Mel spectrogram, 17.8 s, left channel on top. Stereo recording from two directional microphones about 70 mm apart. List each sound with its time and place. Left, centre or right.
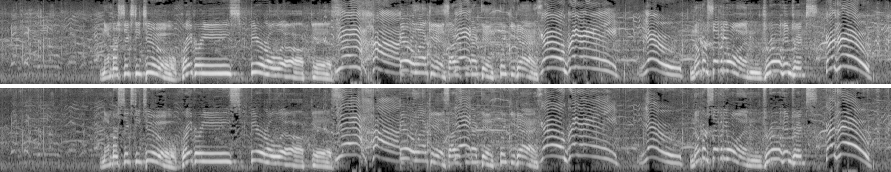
2.0 s speech: right
3.6 s speech: centre
4.0 s speech: right
6.8 s baby cry: right
8.2 s speech: right
8.5 s speech: right
11.7 s a sound: centre
12.8 s cat: centre
13.5 s speech: right
14.6 s speech: right
16.7 s a sound: right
